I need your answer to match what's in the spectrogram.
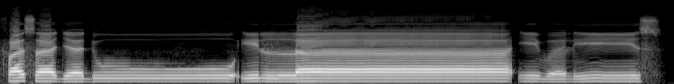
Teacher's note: Tidak boleh dikurangi kadarnya harus empat harakat. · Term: mad jaiz munfasil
